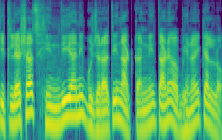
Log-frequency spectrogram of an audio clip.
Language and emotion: Goan Konkani, neutral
